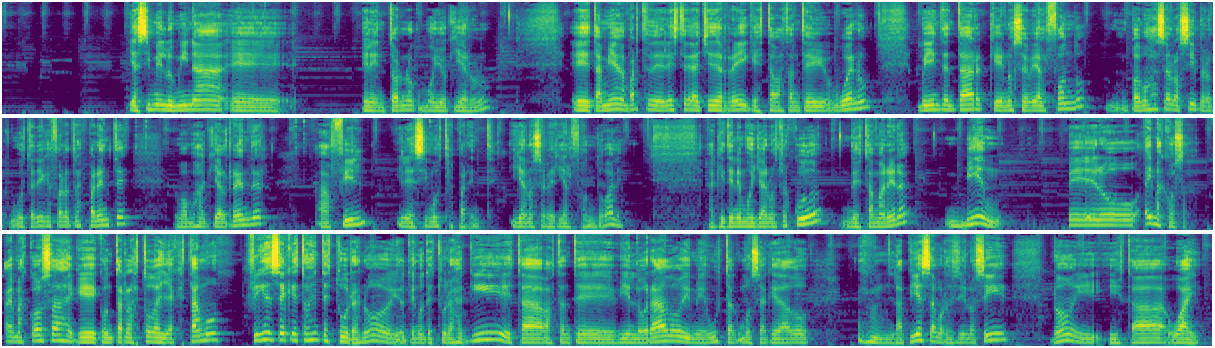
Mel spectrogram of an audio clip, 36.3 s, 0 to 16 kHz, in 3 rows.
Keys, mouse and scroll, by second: 0.3-1.0 scroll down 2, 0.7 middle click, 2.0-2.6 scroll up 1, 2.6 click, 2.6-3.0 scroll up 1, 6.4 middle click, 6.4-7.4 scroll up 3, 12.0-12.4 scroll down 3, 13.5 click, 15.1 click, 17.4 middle click, 17.4 scroll up 2, 20.2 scroll up 2, 20.5 middle click, 21.4 middle click, 21.4 scroll down 2, 26.3 click, 26.6 scroll down 1, 26.9 middle click, 29.0 click, 31.5 middle click, 31.5 scroll up 2, 34.4-34.9 scroll down 5, 34.8 middle click.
